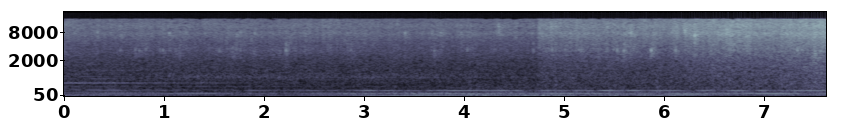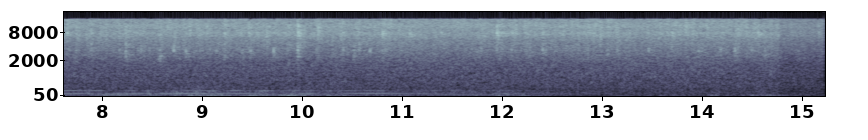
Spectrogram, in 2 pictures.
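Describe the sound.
Heavy rain pours down in a dense, steady hiss that swells louder after the first few seconds and stays strong to the end, with low sustained tones humming underneath during the opening part.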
